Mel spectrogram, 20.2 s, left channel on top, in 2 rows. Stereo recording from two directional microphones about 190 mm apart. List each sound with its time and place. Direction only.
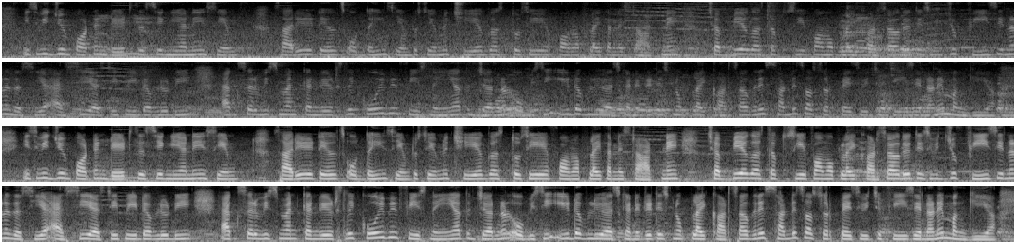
0.2 s a woman's voice: 20° right (ahead or behind); by 20.1 s 35° right (ahead or behind)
